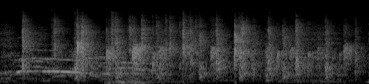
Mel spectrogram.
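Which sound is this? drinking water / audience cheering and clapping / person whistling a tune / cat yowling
audience cheering and clapping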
